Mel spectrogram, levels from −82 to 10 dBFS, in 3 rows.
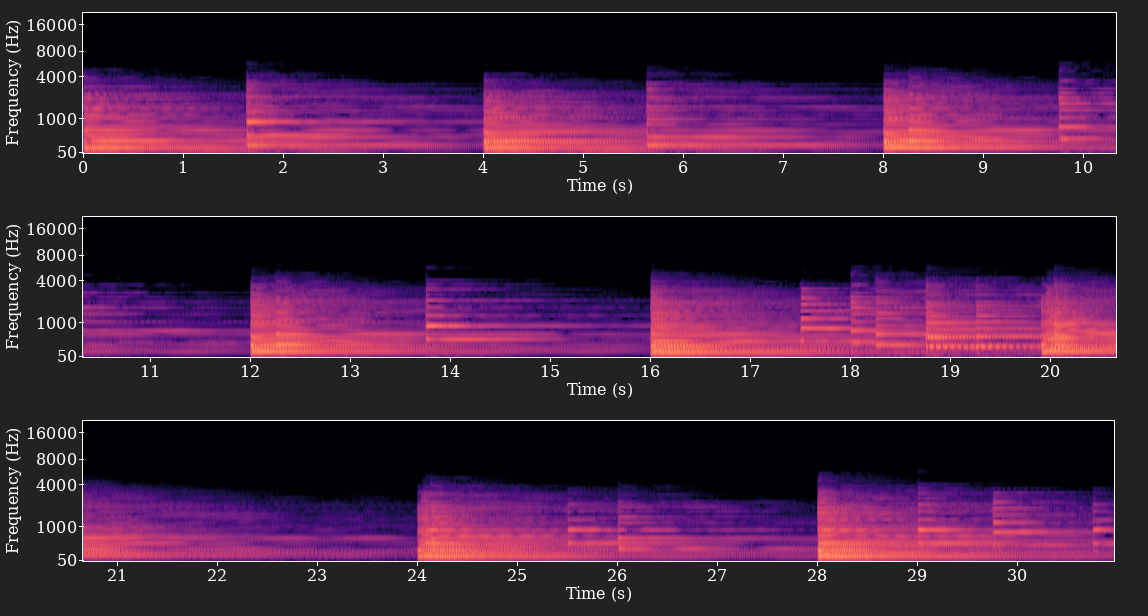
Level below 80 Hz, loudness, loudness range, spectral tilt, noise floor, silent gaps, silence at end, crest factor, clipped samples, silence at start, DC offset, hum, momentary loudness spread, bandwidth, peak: -52 dBFS; -22 LUFS; 6 LU; -10 dB/octave; -42 dBFS; none; 0 s; 20 dB; under 0.1%; 0 s; under 0.1%; none; 22 LU; 5.2 kHz; -2 dBFS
